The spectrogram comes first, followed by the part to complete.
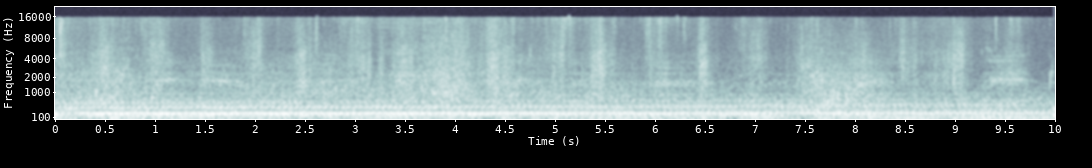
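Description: A steady low hum runs throughout, with faint, irregular crunches of footsteps on shell-strewn sand.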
